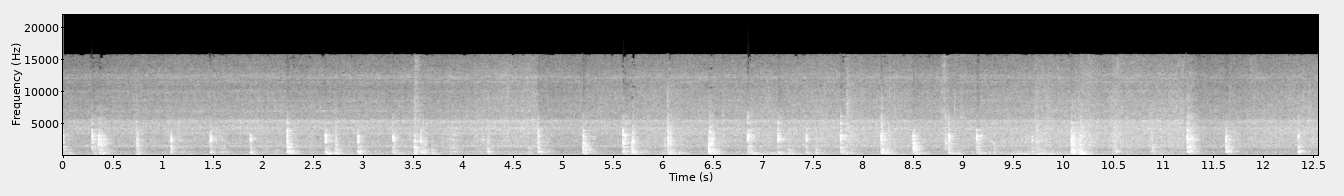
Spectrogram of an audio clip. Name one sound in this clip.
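A wooden spoon scrapes and taps against a pan in quick repeated strokes.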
